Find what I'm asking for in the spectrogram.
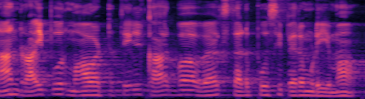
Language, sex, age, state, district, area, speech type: Tamil, male, 18-30, Tamil Nadu, Salem, rural, read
